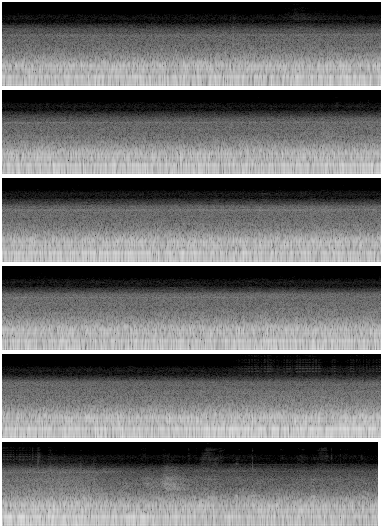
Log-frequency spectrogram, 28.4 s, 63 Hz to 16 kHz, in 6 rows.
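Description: Cabin running noise of an E2 series Shinkansen car at speed: a steady, loud rumble of wheels on track. A faint thin whine slowly rises in pitch, and the higher hiss eases near the end.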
